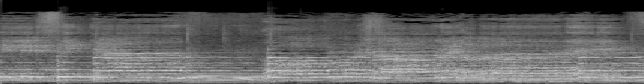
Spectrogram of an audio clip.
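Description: Choir singing slow, long held chords in a religious piece of music.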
